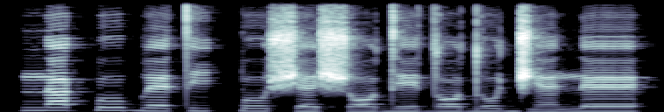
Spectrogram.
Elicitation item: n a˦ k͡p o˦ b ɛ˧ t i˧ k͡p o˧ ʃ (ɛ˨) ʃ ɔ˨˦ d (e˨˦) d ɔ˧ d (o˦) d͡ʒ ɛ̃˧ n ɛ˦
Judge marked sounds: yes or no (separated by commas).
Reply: yes, no, yes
